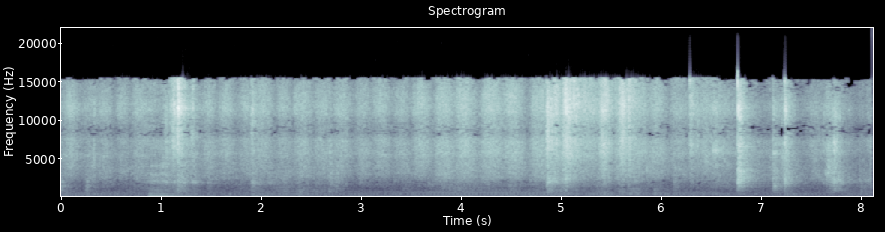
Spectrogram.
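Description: Scraping and rubbing noises with several sharp clicks as a worker handles a glass-door frame during installation.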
